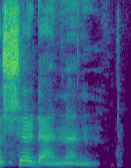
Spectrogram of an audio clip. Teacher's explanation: બરાબર, ષટ પ્લસ આનંદ, તો અહીંયા ટ છે એનું શું થઈ જાય છે, આપણે ડ થઈ જાય છે. બરાબર, એટલે અહીંયા ત્રીજો વર્ણ થઈ જાય છે, પહેલા વર્ણને બદલે ત્રીજો, તો ષડાનંદ.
